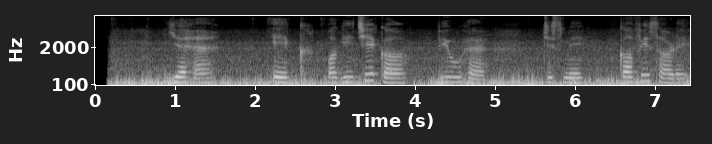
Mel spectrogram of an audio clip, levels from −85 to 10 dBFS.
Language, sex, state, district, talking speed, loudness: Hindi, female, Punjab, Fazilka, 70 wpm, -17 LUFS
